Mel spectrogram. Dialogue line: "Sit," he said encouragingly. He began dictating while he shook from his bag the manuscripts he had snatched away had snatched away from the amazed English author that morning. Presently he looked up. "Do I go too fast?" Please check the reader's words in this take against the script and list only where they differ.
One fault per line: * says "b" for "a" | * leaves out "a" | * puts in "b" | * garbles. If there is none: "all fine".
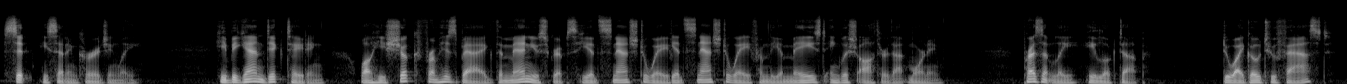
all fine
